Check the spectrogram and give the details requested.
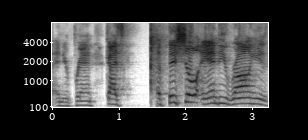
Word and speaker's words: Andy Rong: your brand guys official Andy wrong he is not wrong w-r-o-mw r-o-n-g a-n-d-y-r-o-n-g yes I always say like it's Andy wrong without the w there you go that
